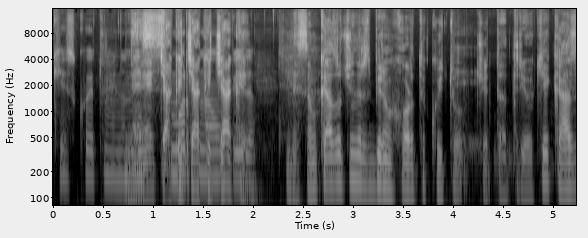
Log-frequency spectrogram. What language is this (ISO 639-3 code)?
bul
